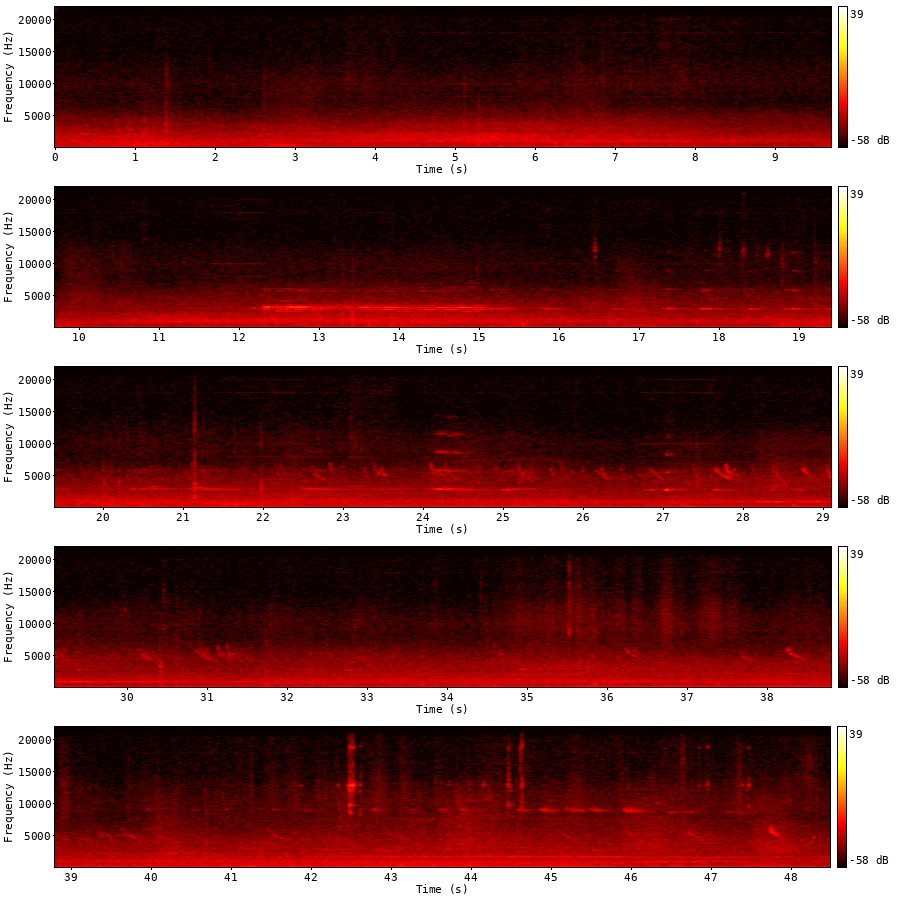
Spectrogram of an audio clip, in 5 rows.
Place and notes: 普忠路, Zhongli Dist., Taoyuan City - Next to the tracks
Next to the tracks, wind, Traffic sound, The train runs through, Zoom H2n MS+XY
